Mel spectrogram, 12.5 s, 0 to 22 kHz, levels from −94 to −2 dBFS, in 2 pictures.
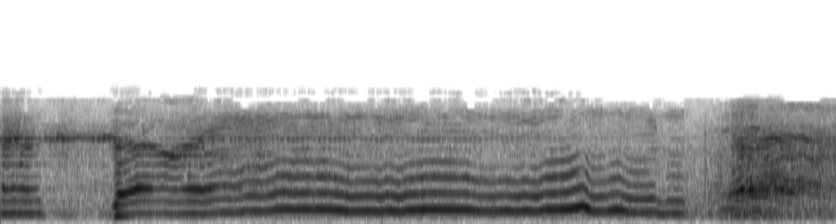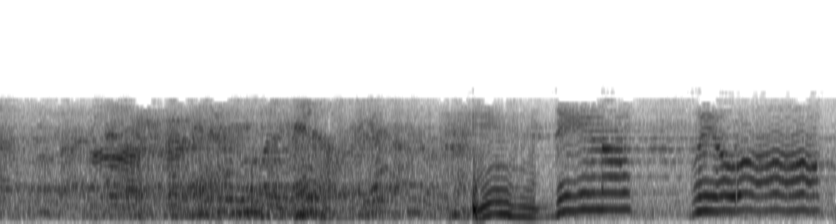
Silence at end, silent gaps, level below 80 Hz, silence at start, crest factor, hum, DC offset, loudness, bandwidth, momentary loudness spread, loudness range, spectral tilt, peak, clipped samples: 0 s; none; -68 dBFS; 0 s; 18 dB; none; under 0.1%; -20 LUFS; 3.7 kHz; 10 LU; 1 LU; -12 dB/octave; -2 dBFS; under 0.1%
